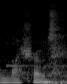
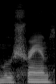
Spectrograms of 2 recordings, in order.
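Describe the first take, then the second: First: The second syllable rhymes with 'rooms'. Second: The second syllable rhymes with 'rams'. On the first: "instead of mushrooms" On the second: "hear me saying mushrams instead of mushrooms"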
